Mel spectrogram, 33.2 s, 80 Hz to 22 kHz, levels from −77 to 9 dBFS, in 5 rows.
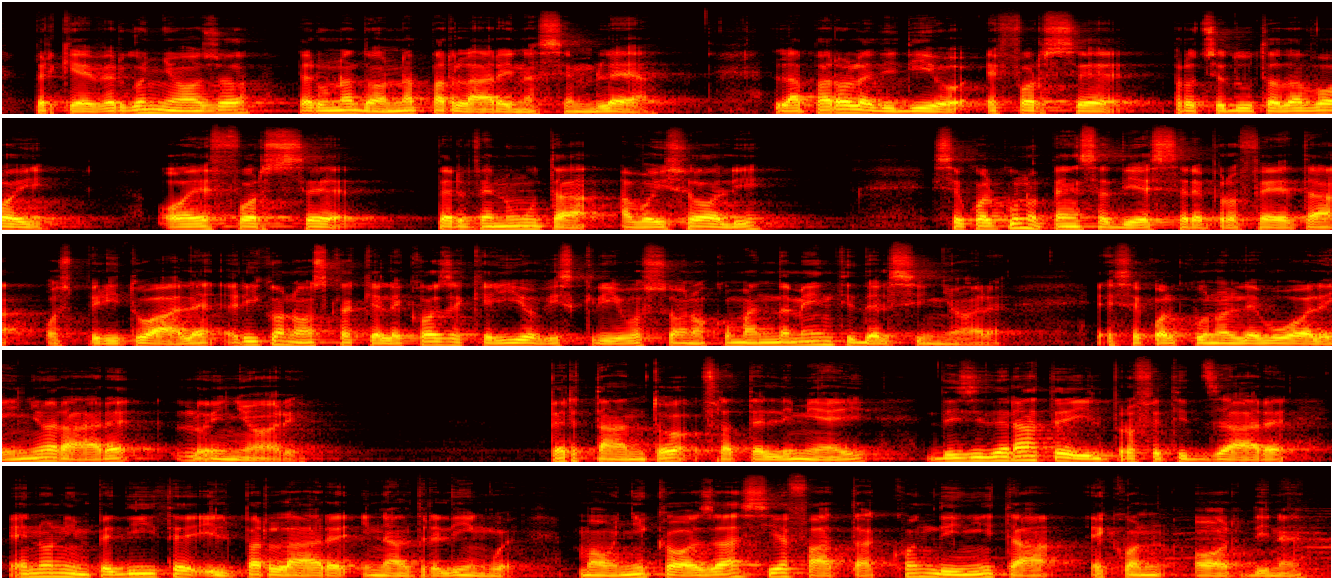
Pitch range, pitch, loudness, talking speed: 90-110 Hz, 100 Hz, -18 LUFS, 140 wpm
